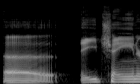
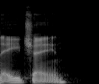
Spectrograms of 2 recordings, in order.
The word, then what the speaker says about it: Achane: People were saying Devin Achane or something, but he said it's pronounced Devin Achane.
